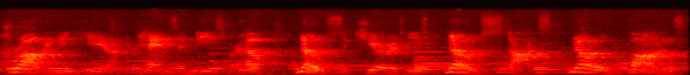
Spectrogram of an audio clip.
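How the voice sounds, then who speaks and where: A man's voice: mid-range voice, takes it slowly, gravelly. A man playing a cold, cruel old banker in a live radio play, taunting with contempt. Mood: contemptuous. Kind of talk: live 1940s-style radio play acting. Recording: echoey stage, music behind.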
